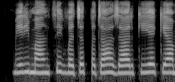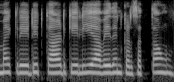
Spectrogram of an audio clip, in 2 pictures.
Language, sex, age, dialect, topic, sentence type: Hindi, female, 18-24, Awadhi Bundeli, banking, question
